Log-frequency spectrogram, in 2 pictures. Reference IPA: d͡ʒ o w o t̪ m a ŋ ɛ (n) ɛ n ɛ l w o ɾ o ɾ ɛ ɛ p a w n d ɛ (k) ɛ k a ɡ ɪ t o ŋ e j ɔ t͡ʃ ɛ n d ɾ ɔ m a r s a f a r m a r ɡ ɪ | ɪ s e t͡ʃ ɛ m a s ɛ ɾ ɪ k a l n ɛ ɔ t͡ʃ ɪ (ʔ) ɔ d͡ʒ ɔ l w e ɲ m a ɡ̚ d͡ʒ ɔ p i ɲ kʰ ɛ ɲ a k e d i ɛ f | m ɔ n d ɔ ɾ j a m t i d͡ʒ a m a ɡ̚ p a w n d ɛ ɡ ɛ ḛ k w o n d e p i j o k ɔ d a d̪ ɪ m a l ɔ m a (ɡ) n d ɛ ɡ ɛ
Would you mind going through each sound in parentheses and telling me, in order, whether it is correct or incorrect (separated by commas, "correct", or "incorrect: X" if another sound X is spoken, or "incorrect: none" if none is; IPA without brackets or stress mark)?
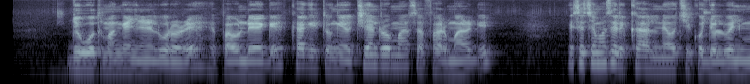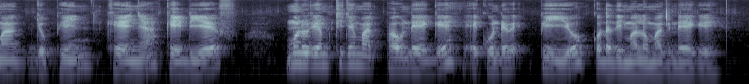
incorrect: ɲ, incorrect: ɡ, incorrect: k, correct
